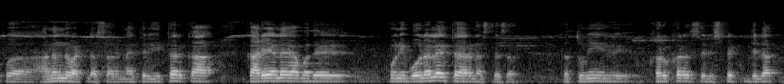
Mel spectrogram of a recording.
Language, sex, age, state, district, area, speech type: Marathi, male, 60+, Maharashtra, Nanded, urban, spontaneous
